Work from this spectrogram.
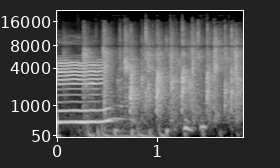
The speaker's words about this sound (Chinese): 我们邀请了九位来宾来和我们聊聊他们最近的工作与生活。我们先掌声欢迎这些来宾。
